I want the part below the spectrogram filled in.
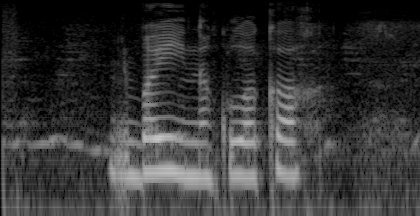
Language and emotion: Russian, neutral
